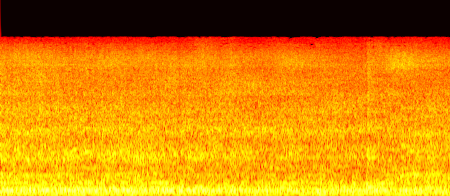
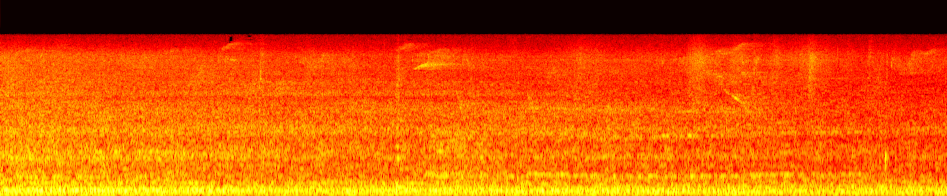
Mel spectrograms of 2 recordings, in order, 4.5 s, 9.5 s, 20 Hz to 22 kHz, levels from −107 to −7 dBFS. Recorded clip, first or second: second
